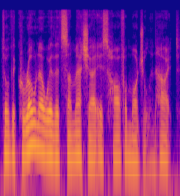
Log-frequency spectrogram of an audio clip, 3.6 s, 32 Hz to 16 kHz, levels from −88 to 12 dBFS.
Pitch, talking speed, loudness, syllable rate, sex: 105 Hz, 200 wpm, -18 LUFS, 5.2 syllables/s, male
